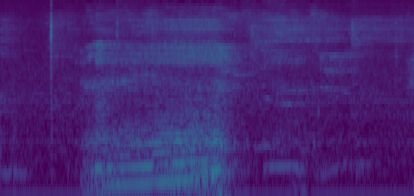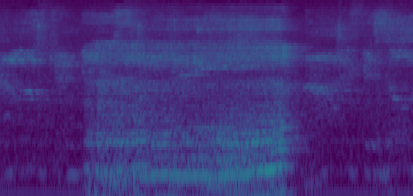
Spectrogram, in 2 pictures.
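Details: Sleeping American Bulldog, not dreaming: very loud, rattling snores on each inhalation with snorting, wheezy exhalations between; owner says it can get worse.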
